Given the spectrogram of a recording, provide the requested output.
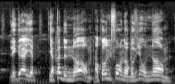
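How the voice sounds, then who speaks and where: A man talks at a fairly quick pace in an animated tone with lively intonation. Music plays in the background. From Paris region, France (Créteil). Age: 20s. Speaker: podcast host. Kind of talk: motivational monologue. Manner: animated, casual slang.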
